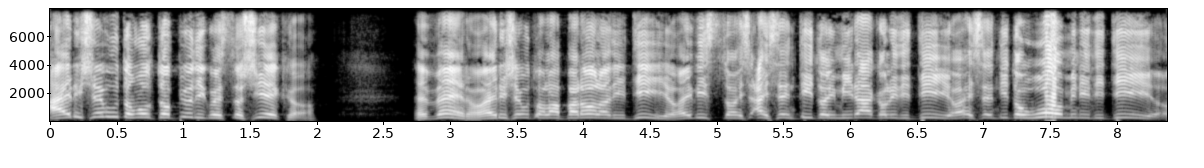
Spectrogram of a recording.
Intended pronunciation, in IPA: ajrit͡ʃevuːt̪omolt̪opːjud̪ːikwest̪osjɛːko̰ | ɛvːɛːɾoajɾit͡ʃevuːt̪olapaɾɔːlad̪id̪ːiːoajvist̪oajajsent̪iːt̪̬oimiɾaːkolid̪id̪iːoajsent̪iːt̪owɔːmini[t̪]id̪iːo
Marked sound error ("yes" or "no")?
yes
